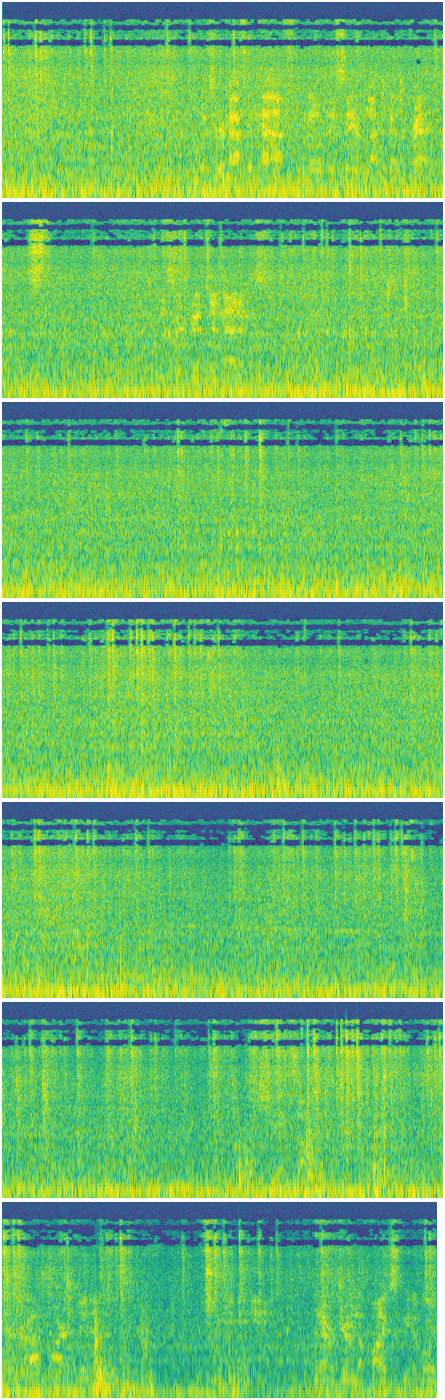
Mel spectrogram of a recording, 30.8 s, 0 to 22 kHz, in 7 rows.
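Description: Detroit Diesel 6-71 naturally aspirated two-stroke engine of a 1978 Crown school bus pulling steadily on the road, heard from inside the cabin as a loud, deep drone mixed with road noise. The engine note eases off briefly near the end.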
